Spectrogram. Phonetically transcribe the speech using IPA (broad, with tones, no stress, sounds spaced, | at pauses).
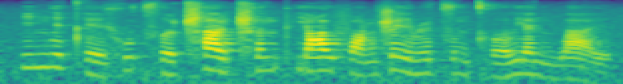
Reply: i˥ ŋ l i˨ t̪ʰ e˨˩ ɪ̯ x u˥ t͡sʰ ɹ̩˧˥ ʈ͡ʂʰ a˥˩ ɪ̯ ʈ͡ʂʰ ə˥ n pʰ j ɑ˥ ʊ̯ f ɑ˧˥ ŋ ʂ e˥˧ ɪ̯ ɻ ɻ̩˥˧ t͡s ʊ˥˩ ŋ kʰ ɤ˧˥ l j ɛ˥˧ n n̪ w a˥˩ ɪ̯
